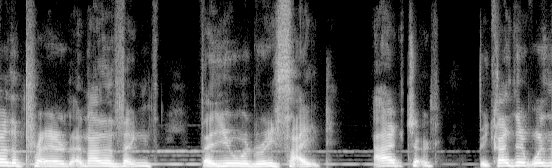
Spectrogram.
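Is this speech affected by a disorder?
Yes: cerebral palsy; limited hand dexterity, cannot write, uses wheelchair.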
